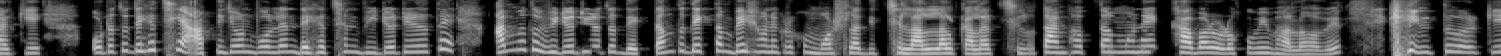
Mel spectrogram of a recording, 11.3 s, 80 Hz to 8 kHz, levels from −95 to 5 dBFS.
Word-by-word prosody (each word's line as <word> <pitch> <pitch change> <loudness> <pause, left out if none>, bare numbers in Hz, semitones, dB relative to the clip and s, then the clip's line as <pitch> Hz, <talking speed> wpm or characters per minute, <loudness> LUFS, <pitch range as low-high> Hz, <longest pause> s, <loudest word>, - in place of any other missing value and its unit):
আরকি 235 +2 -3 0.5
ওটা 285 +3 -3
তো - - -3
দেখেছি, 410 +5 +1 0.2
আপনি 310 - -10
যেমন 315 0 -3
বললেন 295 +2 -3
দেখেছেন 290 +3 -3
ভিডিও-টিডিওতে, 305 - -4 0.4
আমিও 410 +6 +2
তো - - +2
ভিডিও-টিডিওতে 310 +1 0
দেখতাম। 235 +3 +1
তো - - -4
দেখতাম 345 +1 +2
বেশ 345 0 +4
অনেক 305 -1 -7
রকম 290 +1 -9
মসলা 255 +2 -1
দিচ্ছে, 235 +3 -2
লাল, 225 0 +7
লাল 240 0 +4
কলার 230 0 +1
ছিলো, 240 -2 -5
তো - - 0
আমি 280 -1 -2
ভাবতাম 305 +1 -4
মনে 300 0 -4
হয়, 310 - -2
খাবার 275 -1 +5
ওরকমই 260 +3 -4
ভালো 200 0 -1
হবে। 200 +2 -6 0.5
কিন্তু 295 -5 +4
আরকি 285 +2 -6
290 Hz, 185 wpm, -22 LUFS, 255-315 Hz, 0.5 s, লাল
